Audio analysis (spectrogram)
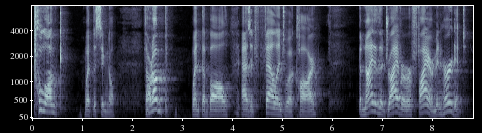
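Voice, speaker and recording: Animated male children's storyteller, bright voice. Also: mid-range voice, measured pace. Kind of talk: scripted children's story narration.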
